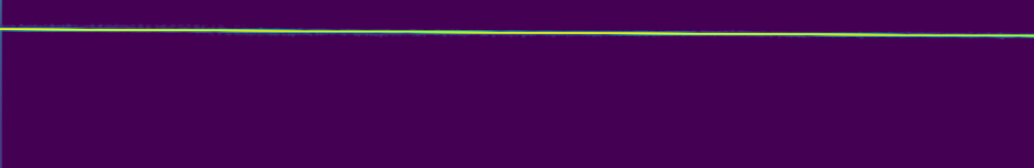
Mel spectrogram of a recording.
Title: Hearing Test HD (High-Low)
